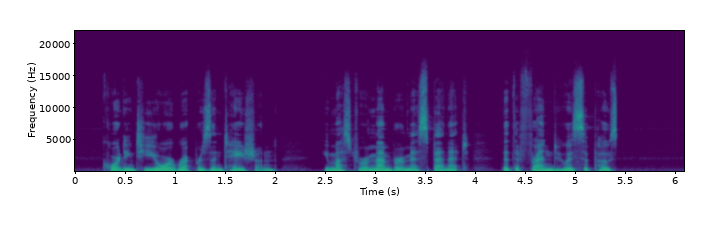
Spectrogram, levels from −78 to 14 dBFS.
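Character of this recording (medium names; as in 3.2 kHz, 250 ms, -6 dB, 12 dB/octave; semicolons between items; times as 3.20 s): noise floor -64 dBFS; spectral tilt -5.5 dB/octave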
